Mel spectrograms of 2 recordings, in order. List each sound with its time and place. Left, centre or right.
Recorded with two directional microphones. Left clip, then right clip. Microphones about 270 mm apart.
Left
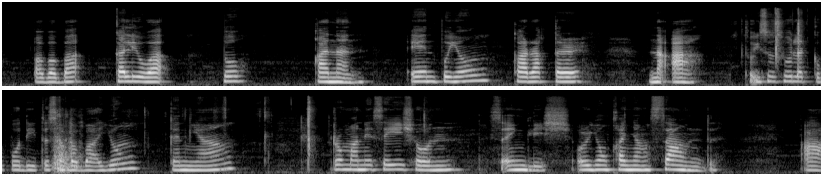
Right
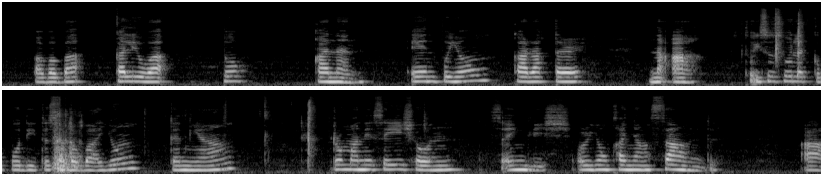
0.3 s a woman's voice: left
7.4 s a woman's voice: left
